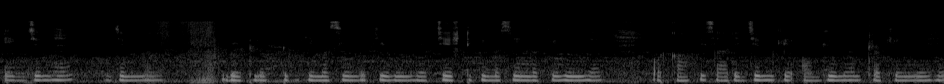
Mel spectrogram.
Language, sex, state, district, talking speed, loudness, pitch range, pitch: Hindi, female, Bihar, Saharsa, 165 wpm, -41 LUFS, 185-195 Hz, 190 Hz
